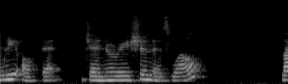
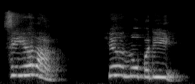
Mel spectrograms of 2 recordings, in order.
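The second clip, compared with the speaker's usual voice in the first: put-on high, louder kid calling out; imitated child; 10 semitones higher, 6 dB louder than usual. Child picking a seat at McDonald's, imitated high call. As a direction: point it out eagerly like a small child.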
